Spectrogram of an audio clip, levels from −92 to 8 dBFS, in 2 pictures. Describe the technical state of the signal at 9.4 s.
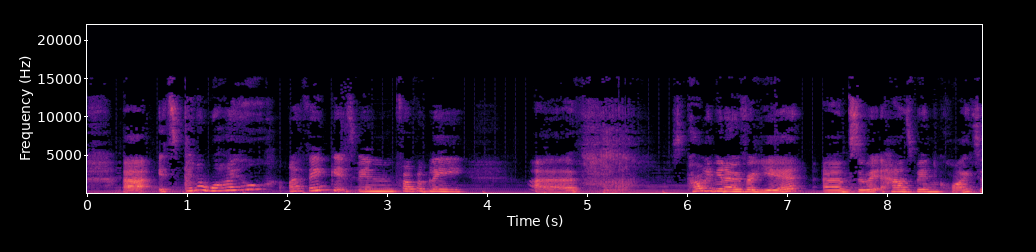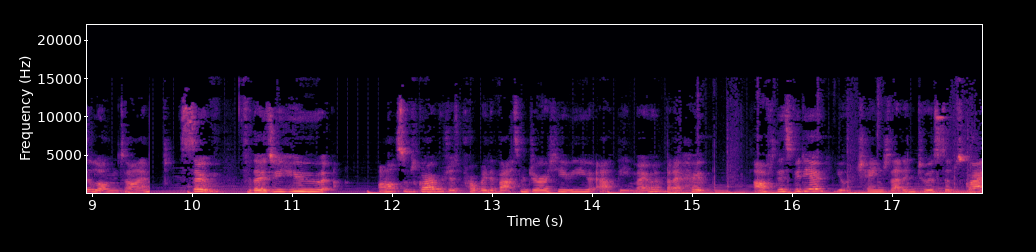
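A faint, steady ticking about ten times a second sits well below the sound at 9.4 s and runs through the whole clip. This is Wi-Fi interference: a nearby radio's beacon, repeating every 102.4 ms, is rectified by the audio circuit and heard as a click.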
